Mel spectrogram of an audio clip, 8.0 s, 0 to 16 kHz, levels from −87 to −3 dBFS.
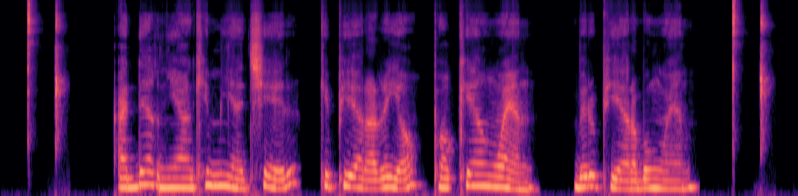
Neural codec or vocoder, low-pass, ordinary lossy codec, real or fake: none; 14.4 kHz; Opus, 32 kbps; real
